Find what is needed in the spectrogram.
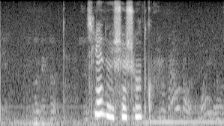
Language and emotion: Russian, sad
